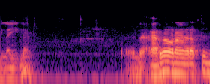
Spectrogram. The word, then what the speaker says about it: Laila: Laila kalau orang Arab bacanya ini Laila.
